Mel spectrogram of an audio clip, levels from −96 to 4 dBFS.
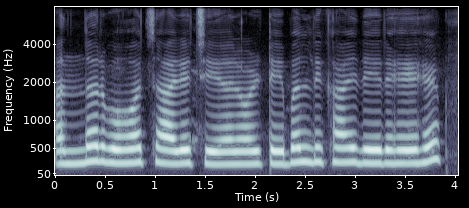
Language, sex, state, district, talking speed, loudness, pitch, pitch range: Hindi, female, Jharkhand, Ranchi, 150 wpm, -12 LUFS, 235 Hz, 230-255 Hz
